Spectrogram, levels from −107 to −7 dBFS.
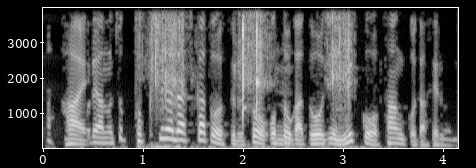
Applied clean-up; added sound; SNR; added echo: classical method spectral subtraction.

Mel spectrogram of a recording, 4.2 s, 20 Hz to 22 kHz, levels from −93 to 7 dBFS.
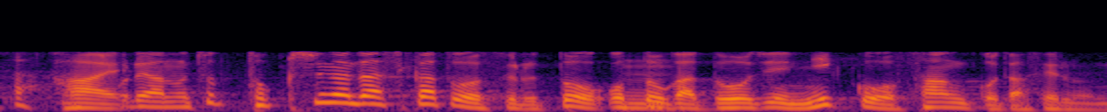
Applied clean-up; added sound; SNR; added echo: none; none; none; none.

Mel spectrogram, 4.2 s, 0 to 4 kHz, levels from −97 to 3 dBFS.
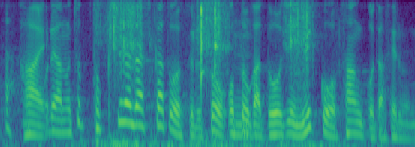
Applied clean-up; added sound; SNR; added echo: none; Chewing, mastication; 6 dB; none.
